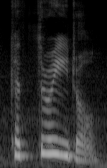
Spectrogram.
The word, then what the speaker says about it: cathedral: For example, in this case, we're going to pronounce it as cathedral. So we stress in the second syllable.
